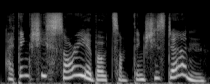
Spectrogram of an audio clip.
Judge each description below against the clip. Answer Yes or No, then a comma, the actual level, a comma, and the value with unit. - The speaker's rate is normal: No, fast, 230 wpm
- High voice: Yes, very high, 285 Hz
